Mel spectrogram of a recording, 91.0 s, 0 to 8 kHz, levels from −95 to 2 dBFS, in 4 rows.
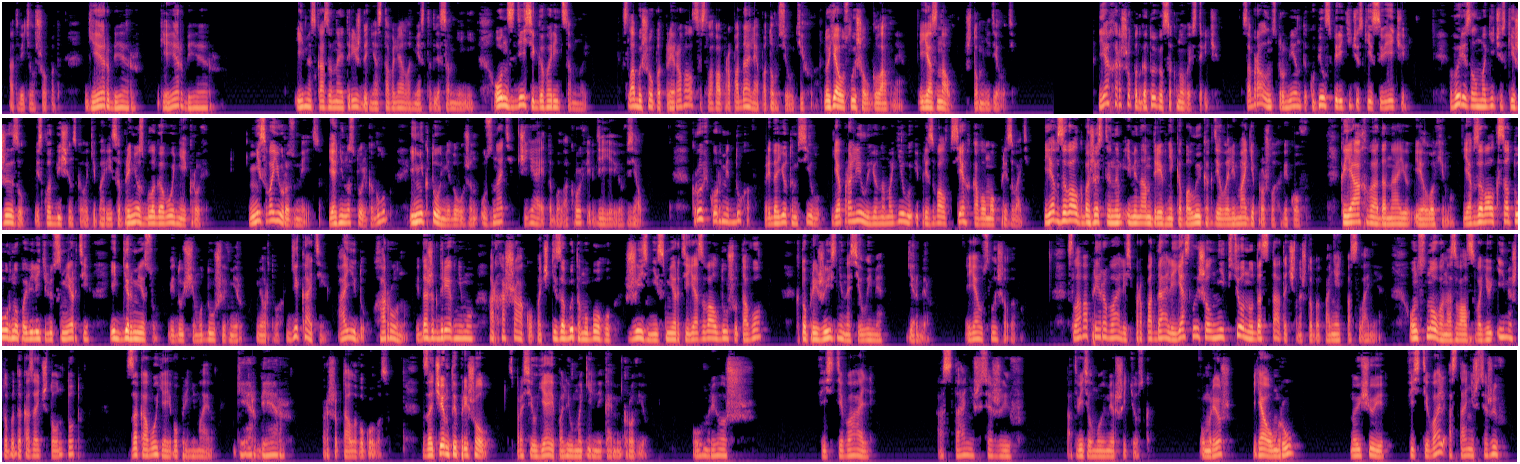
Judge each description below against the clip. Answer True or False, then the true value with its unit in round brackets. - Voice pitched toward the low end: True (120 Hz)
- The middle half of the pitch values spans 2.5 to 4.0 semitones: True (3.6 semitones)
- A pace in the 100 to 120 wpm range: False (140 wpm)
